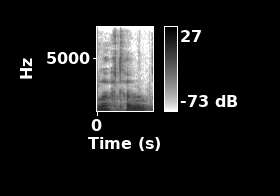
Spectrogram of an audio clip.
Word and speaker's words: lieutenant: Pronunciation of Lieutenant surprises you? It's just the correct pronunciation. Many people do not know, at least English. Most people say lieutenant in English.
